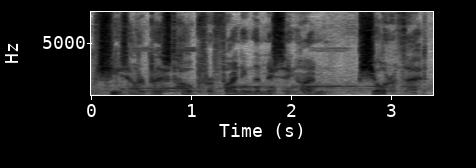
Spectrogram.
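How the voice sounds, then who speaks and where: Older game admiral, low gravelly voice, stern, pessimistic, formal phrasing, music behind. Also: male voice, steady tone, normal speed. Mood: earnest. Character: weary, stern older male fleet admiral, guarded and pessimistic. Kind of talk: video game cutscene acting.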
